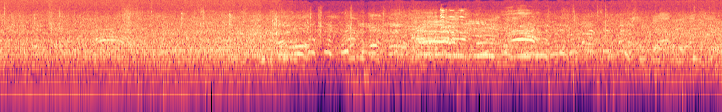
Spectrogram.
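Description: Young players shout in the distance across an open outdoor field.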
